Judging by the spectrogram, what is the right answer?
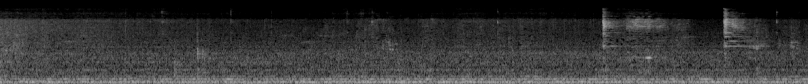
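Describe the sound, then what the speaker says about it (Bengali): Spice paste with salt and turmeric frying in oil in a pan, a steady sizzle running throughout with a couple of sharp clinks of a utensil against the pan near the end. "এবার মশলাটাকে একটুখানি ভালো মতন কষতে দেব"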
